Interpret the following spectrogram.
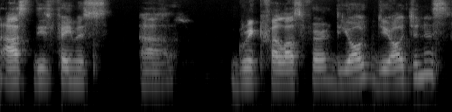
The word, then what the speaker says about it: Diogenes: Once someone asked this famous Greek philosopher, Diogenes. How do you pronounce that in English? Okay, Diogenes.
